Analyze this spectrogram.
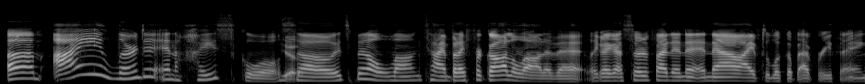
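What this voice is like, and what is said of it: Midwestern Chicago accent. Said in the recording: “Midwestern English, so I apologize for my accent because I'm from Chicago”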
